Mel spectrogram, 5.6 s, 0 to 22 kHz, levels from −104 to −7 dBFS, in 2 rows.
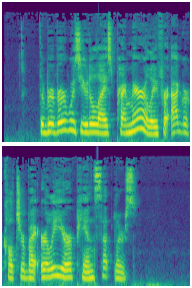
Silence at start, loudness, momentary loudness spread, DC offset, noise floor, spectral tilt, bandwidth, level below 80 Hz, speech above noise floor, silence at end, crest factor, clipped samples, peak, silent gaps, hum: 0.3 s; -13 LUFS; 7 LU; under 0.1%; -47 dBFS; -4 dB/octave; 17 kHz; -50 dBFS; 33 dB; 0.6 s; 14 dB; under 0.1%; 0 dBFS; none; none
